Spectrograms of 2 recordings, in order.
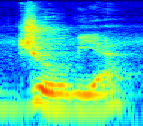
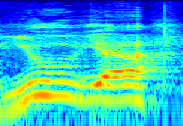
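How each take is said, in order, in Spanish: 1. La consonante es una africada sonora como 'j'. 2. La consonante es una aproximante suave, parecida a una vocal. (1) "la africada postalveolar sonora" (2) "suele ser una aproximante"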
